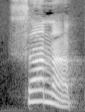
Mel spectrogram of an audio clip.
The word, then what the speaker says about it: sanap: For example, brother is pronounced brata, enough, enap, before, bipo, shark, sak, stand or stand up, sanap.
